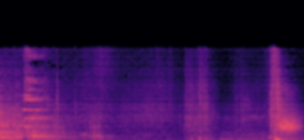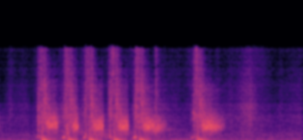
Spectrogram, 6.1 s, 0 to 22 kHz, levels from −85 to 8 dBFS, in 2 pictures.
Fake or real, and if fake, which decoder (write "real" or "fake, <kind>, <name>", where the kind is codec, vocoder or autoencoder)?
fake, autoencoder, DAC-VAE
